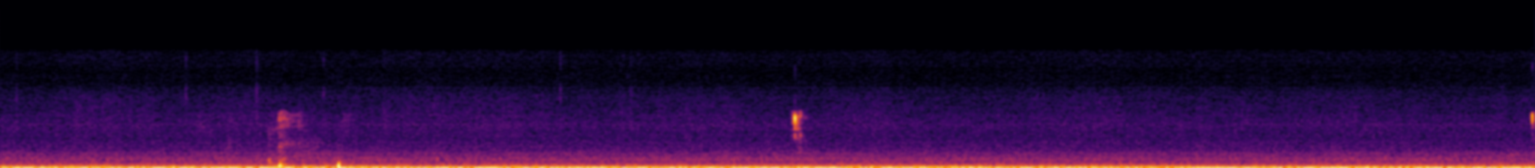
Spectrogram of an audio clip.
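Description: Steady, even roar of Cessna Citation X jet engines in the X-Plane Mobile flight simulator, a continuous low-heavy drone holding at constant level with a couple of faint brief clicks, no talking.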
